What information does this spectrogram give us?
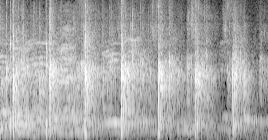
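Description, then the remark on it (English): An audience claps for the Lord together in a steady, even rhythm, about eight sharp claps in under three seconds, with a murmur of voices running underneath the beat. “Real, clap for the Lord.”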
